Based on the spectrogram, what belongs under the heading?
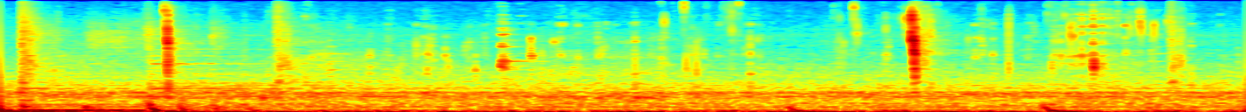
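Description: Close-miked chewing of a mouthful of rice and beans, with irregular wet mouth clicks.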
